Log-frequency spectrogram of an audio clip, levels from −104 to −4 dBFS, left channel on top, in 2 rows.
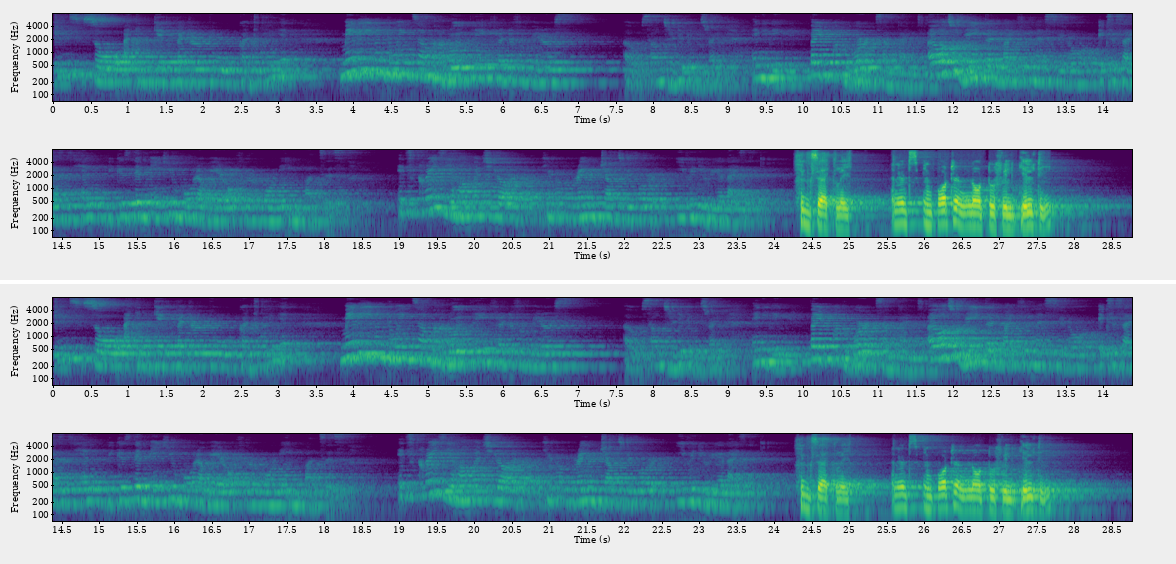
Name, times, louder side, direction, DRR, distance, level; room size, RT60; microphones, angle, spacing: voice 1, 0.0-3.2 3.8-6.8 7.6-9.7 10.0-18.2 19.0-22.4 22.7-23.7, equal, 5° left, -5 dB, 6.7 m, -45 dB
voice 2, 24.3-25.0 25.6-27.7, left 5 dB, 60° left, 15 dB, 0.6 m, -23 dB
27.0 x 23.0 x 8.6 m, 2.6 s
head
